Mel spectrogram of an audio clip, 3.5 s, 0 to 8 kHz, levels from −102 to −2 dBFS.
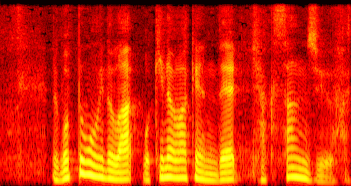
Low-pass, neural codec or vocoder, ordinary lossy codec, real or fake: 7.2 kHz; codec, 16 kHz, 1.1 kbps, Voila-Tokenizer; none; fake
